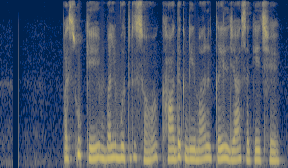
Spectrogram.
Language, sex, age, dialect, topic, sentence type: Maithili, female, 25-30, Southern/Standard, agriculture, statement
